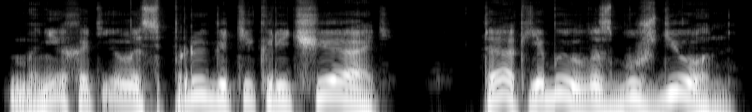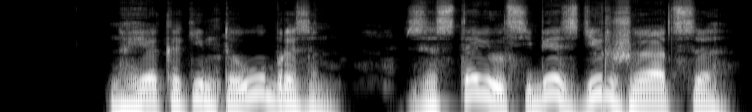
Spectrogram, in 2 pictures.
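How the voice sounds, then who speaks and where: A man narrating a story in a steady, even audiobook reading. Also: medium pitch, normal speed, breathy edge, no echo, clean studio sound.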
